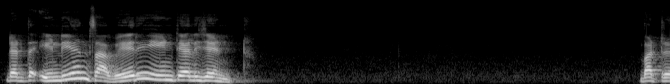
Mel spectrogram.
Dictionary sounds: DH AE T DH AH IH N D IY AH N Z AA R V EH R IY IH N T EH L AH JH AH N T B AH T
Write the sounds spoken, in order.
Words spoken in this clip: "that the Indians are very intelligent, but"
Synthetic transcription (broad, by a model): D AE T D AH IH N D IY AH N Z AA R V EH R IY IH N T EH L AH JH AH N T B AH T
